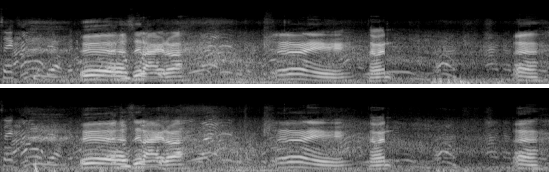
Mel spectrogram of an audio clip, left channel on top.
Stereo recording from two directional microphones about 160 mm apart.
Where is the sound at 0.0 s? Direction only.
75° left (ahead or behind).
